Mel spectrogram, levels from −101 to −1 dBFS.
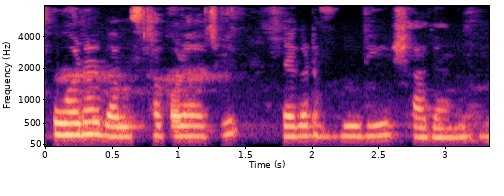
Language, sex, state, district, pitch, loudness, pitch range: Bengali, female, West Bengal, Kolkata, 220 Hz, -17 LUFS, 215-230 Hz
